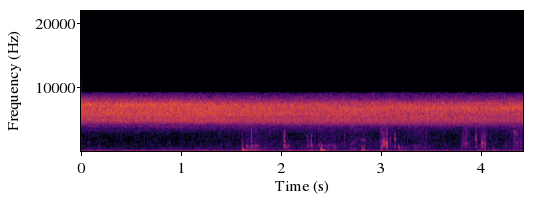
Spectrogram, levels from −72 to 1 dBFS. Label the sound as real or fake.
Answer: real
